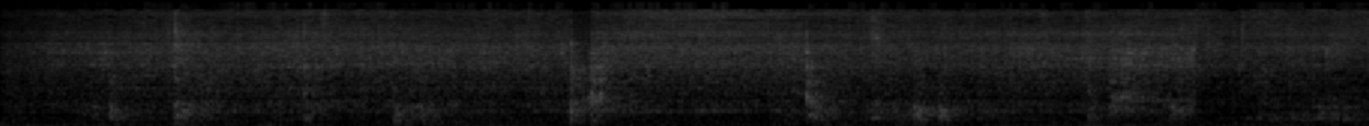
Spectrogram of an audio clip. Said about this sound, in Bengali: তো মশলা ভাজা ভাজা হয়ে গেছে,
